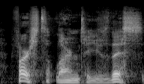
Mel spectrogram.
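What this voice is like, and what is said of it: Poor put-on Scottish accent. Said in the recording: “I'm going to do my terrible Scottish accent,”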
